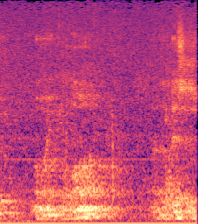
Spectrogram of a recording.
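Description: A man's voice speaking into a microphone, with a pause at the start and the loudest stretch about a second in.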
